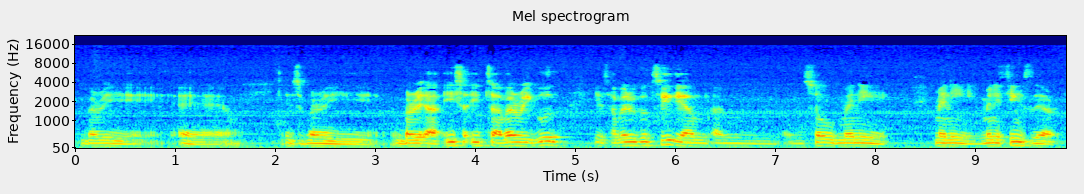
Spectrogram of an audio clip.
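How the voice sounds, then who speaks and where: A man in his twenties from Argentina with an Argentine Spanish accent, chatting casually and haltingly in English as a second language, often repeating words. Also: lowish voice, fairly even intonation, gravelly. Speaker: English learner in conversation practice. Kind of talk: casual chat. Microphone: online voice call. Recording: noisy online call.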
